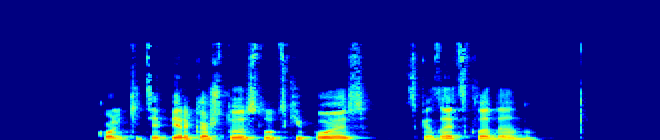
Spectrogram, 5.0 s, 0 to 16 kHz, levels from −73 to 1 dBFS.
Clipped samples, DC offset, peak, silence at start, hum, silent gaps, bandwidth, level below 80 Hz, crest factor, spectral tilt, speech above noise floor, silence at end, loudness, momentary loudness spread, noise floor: under 0.1%; under 0.1%; -4 dBFS; 0.75 s; none; none; 11.5 kHz; -58 dBFS; 20 dB; -5.5 dB/octave; 68 dB; 0.95 s; -21 LUFS; 15 LU; -88 dBFS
